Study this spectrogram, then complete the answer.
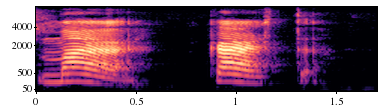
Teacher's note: Nós fazemos uma retroflexa. É uma vibrante em que há um movimento retroflexo da língua.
